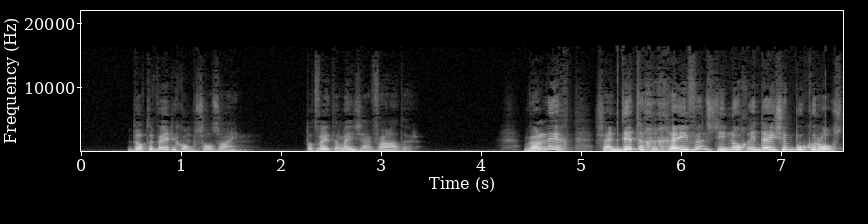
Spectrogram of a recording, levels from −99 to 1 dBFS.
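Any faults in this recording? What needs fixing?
A sudden gain jump hits the speech at 5.36 s. The level steps up by about 6 dB at once and stays there until 7.44 s. Speech and background noise rise together. That points to a digital gain change, likely applied instantly without a ramp. To prevent it, smooth every gain change with a short fade of a few milliseconds.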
